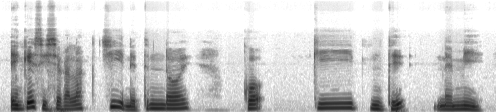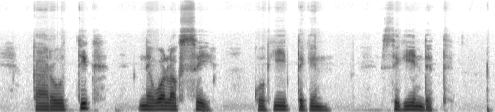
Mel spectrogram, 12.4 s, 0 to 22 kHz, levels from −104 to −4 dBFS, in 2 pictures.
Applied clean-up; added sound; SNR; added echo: none; none; none; none.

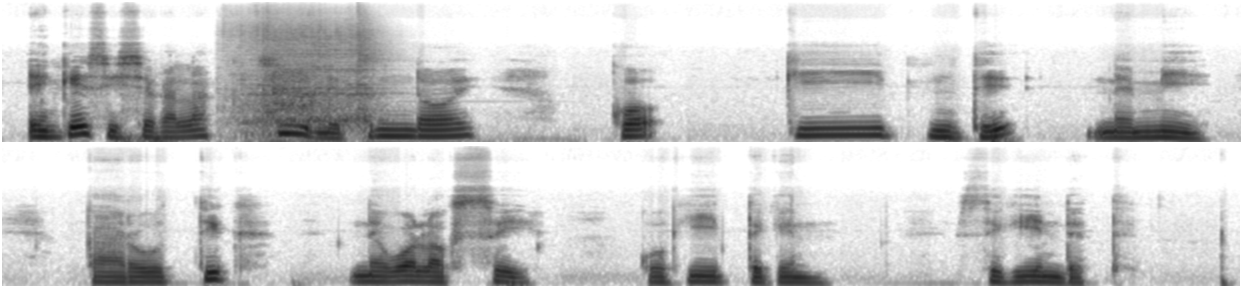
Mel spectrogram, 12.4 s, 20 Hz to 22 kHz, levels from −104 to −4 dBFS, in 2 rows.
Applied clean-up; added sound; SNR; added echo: none; Dishes, pots, and pans; 11 dB; none.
